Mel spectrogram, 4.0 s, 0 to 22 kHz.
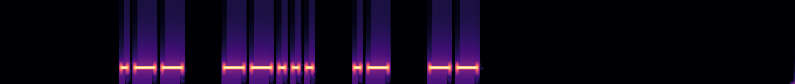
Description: Morse code, heard as a keyed tone, about 36 wpm, spaced as for 25 wpm, 700 Hz. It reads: W7AM
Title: USA Call Signs - 4 Characters - 2x Character Spacing - 35wpm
